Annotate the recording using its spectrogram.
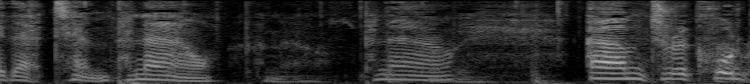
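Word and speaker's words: Pnau: Panau.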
